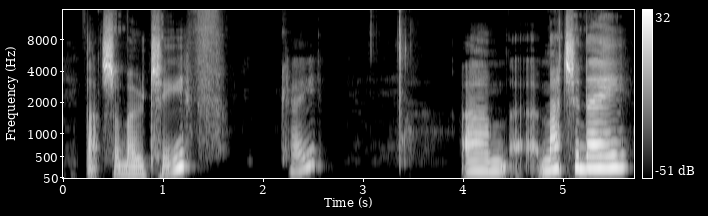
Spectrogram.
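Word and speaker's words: matinée: Um, matinea. Again, you may not have the accent on the e.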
